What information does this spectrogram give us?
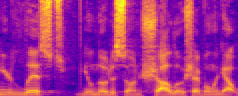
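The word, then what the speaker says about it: שלוש: So this is pronounced shalosh, not shalsh. Okay, if it was shalsh, there would be a shva under here. Okay, so it is shalosh for 3.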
